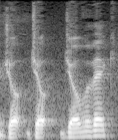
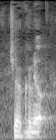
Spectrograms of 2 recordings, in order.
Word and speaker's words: Djokovic: Can you tell that story of, and excuse me if I get his name wrong, the tennis player, Jovovic? Novak Djokovic.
